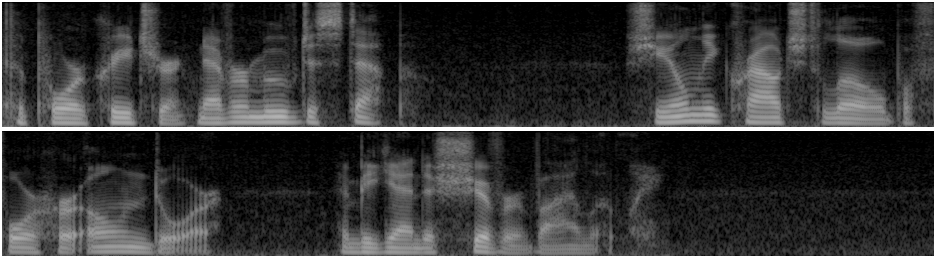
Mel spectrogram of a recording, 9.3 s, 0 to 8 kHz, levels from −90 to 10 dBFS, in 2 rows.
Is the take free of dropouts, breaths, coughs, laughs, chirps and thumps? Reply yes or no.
yes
